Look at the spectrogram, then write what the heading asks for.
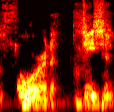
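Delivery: ordinary delivery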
